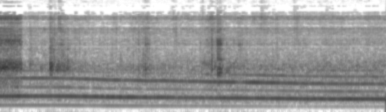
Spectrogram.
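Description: Several sustained, wavering howls overlap in a steady chorus, with high tones gliding slowly downward, like a pack of coyotes howling together at night under a full moon in Wisconsin, with no talking.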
